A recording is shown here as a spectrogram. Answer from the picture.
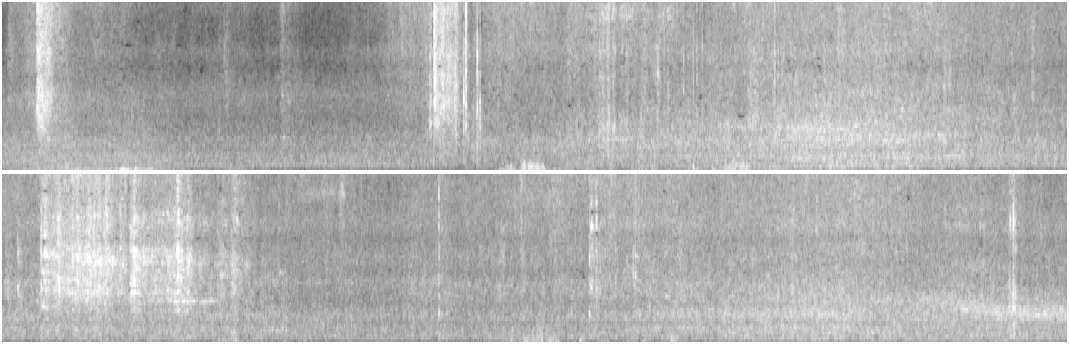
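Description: Steady outdoor background noise with low wind rumble on the microphone and a few soft handling bumps.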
